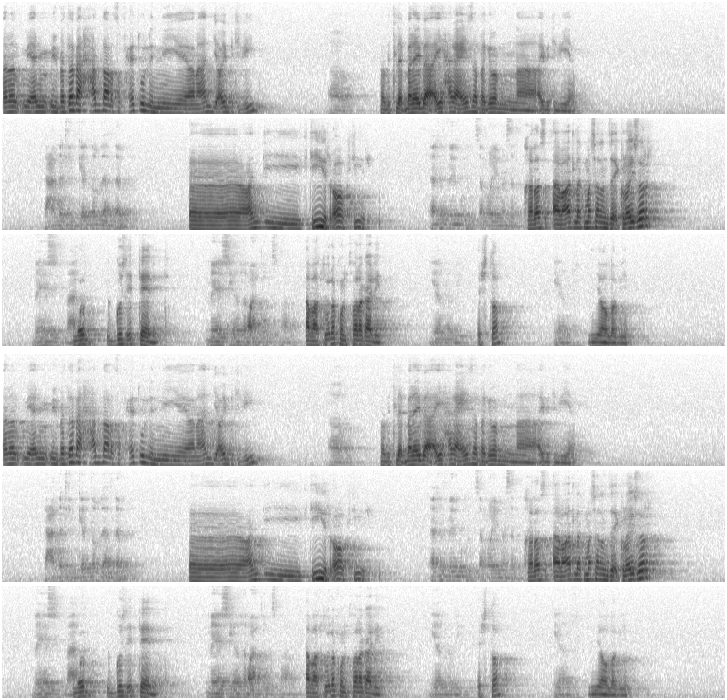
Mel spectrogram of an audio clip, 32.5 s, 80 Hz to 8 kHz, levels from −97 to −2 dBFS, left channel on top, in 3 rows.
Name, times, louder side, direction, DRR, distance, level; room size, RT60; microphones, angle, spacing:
voice 1, 0.0-3.8 5.7-8.6 13.6-16.3 18.7-20.6 22.7-24.0 25.4-25.5 26.2-27.4 28.8-29.2 30.5-31.1, left 2 dB, 35° left, 10 dB, 0.7 m, -29 dB
voice 2, 11.5-12.7 17.2-18.8 22.1-22.8 24.7-26.0 26.3-26.8 28.1-28.6 30.0-30.2, equal, 10° right, 3 dB, 6.0 m, -49 dB
29.5 x 15.5 x 6.4 m, 1.1 s
head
